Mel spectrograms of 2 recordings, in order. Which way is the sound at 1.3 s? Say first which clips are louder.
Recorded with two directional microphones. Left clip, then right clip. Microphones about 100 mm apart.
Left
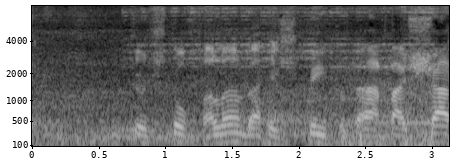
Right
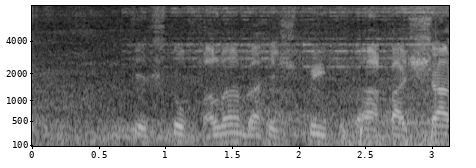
Left 4 dB; 5° left (ahead or behind).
